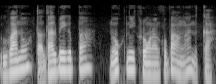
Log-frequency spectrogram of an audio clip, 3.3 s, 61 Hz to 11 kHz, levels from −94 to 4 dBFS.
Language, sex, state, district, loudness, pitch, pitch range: Garo, male, Meghalaya, South Garo Hills, -20 LUFS, 135 Hz, 115-150 Hz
